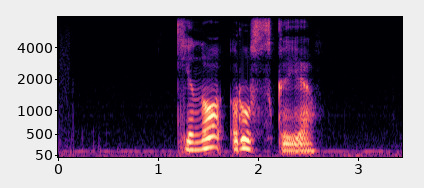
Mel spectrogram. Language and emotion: Russian, neutral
